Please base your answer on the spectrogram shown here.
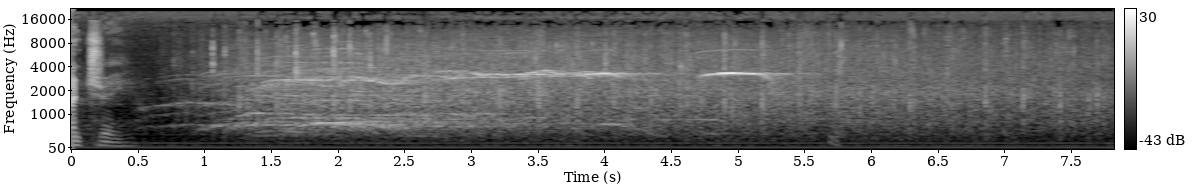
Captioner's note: applause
